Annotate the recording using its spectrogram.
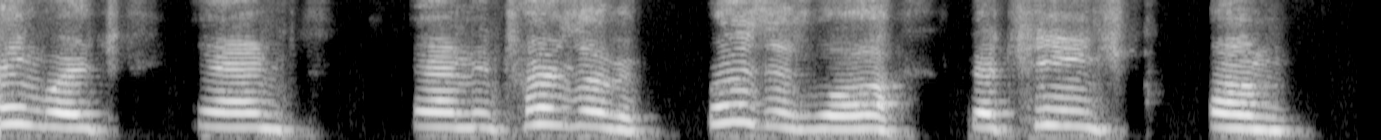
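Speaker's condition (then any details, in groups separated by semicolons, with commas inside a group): Cerebral palsy; from birth, affects movement; affects ability to speak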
